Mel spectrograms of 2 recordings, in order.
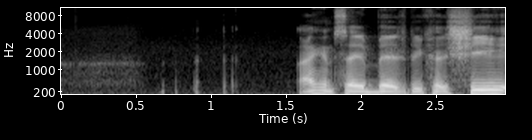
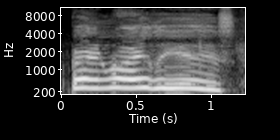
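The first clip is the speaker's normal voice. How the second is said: much higher, louder falsetto woman's voice; mock woman voice; 6 dB louder than usual. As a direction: squeak it out like an outraged woman. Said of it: "She's like".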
